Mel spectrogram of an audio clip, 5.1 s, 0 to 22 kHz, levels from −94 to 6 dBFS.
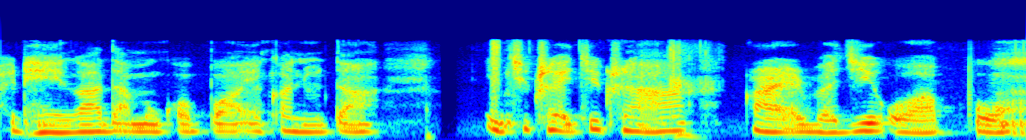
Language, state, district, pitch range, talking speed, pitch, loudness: Idu Mishmi, Arunachal Pradesh, Lower Dibang Valley, 165-185 Hz, 115 wpm, 175 Hz, -17 LUFS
